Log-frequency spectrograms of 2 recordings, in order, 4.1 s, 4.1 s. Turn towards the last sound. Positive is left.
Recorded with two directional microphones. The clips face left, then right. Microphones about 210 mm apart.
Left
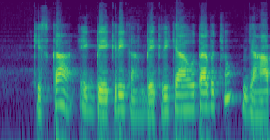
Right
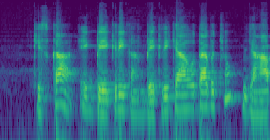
turn(degrees=45)  # may be behind; listen again after turning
